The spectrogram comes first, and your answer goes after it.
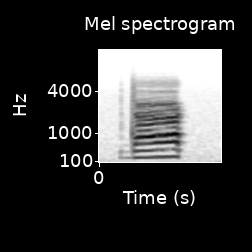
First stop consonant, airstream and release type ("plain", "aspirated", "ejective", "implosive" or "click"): plain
